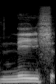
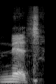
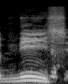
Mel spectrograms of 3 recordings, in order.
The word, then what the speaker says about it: niche: correction there um of viper six says it's pronounced niche not niche all right uh so niche is what we need to say thank you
